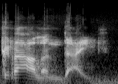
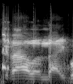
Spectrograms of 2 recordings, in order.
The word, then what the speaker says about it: Kralendijk: It's pronounced Kralendijk. – It sounds German. Yeah. Kralendijk? – Yeah. Kralendijk. Well, it's Dutch. It's Dutch.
